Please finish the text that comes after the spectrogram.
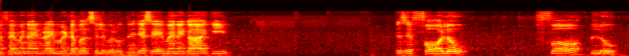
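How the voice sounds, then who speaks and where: A man's voice: mid-range voice, creaky, fairly bright tone, a little hiss or hum, low-quality recording. A man with an Indian accent teaching an exam-prep class, switching between Hindi and English, repeating key terms and checking whether students follow. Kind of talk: classroom lecture.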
